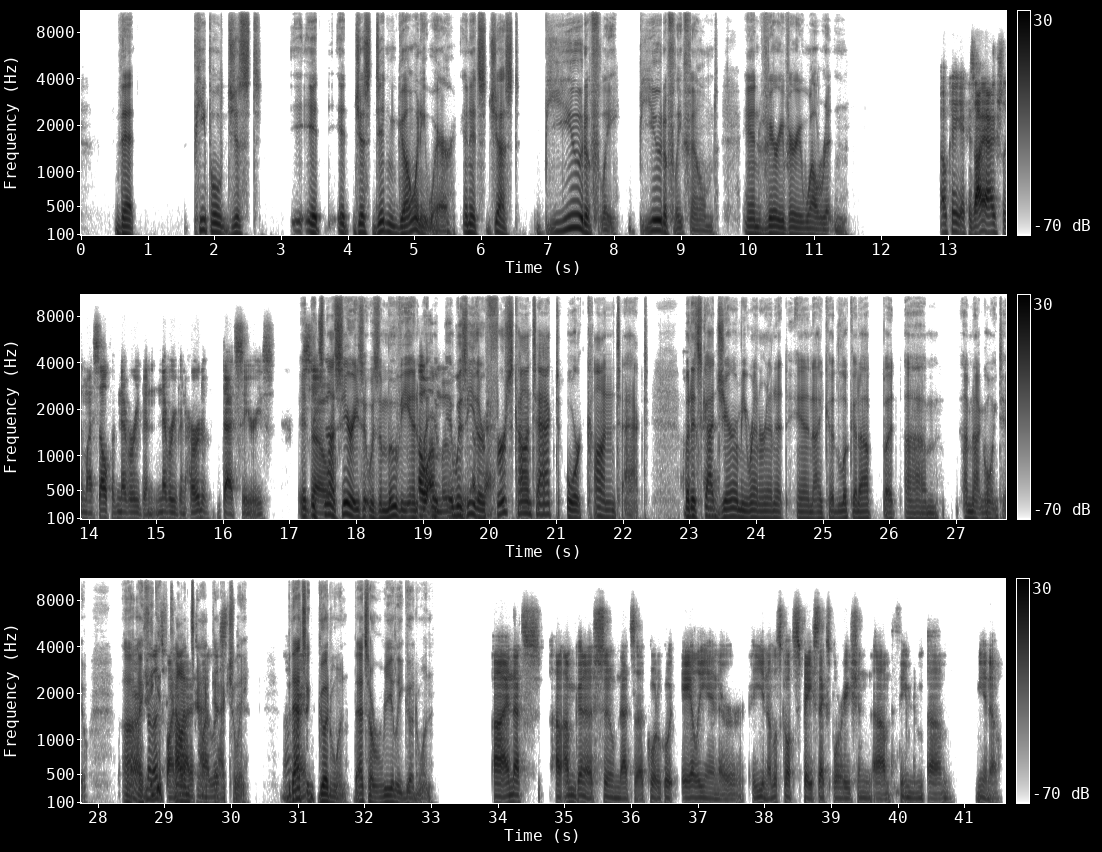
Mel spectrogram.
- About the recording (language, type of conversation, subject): English, unstructured, Which underrated TV series would you recommend to everyone, and what makes it worth sharing?
- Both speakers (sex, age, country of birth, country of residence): male, 25-29, United States, United States; male, 65-69, United States, United States
- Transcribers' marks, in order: stressed: "beautifully"; chuckle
